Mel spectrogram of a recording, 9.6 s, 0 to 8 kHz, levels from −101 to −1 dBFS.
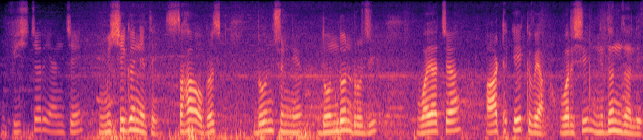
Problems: constant background noise, background conversations at intervals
